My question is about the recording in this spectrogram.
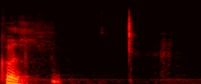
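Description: A short spoken word, then a faint low knock about half a second in and a single sharp click just over a second in, made while working the computer's mouse or keys in a code editor.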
